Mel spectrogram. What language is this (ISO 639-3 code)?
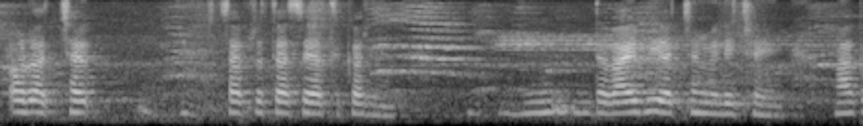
mai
